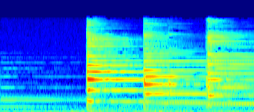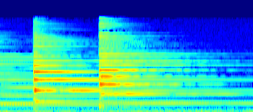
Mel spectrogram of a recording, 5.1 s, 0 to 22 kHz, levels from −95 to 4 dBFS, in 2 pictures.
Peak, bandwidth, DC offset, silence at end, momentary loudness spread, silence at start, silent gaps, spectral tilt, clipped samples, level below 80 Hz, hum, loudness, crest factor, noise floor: -4 dBFS; 11.5 kHz; under 0.1%; 0 s; 19 LU; 0 s; none; -0.5 dB/octave; under 0.1%; -50 dBFS; none; -22 LUFS; 20 dB; -48 dBFS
